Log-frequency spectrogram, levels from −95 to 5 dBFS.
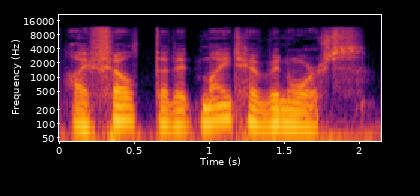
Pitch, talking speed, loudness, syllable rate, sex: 100 Hz, 225 wpm, -17 LUFS, 5.0 syllables/s, male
